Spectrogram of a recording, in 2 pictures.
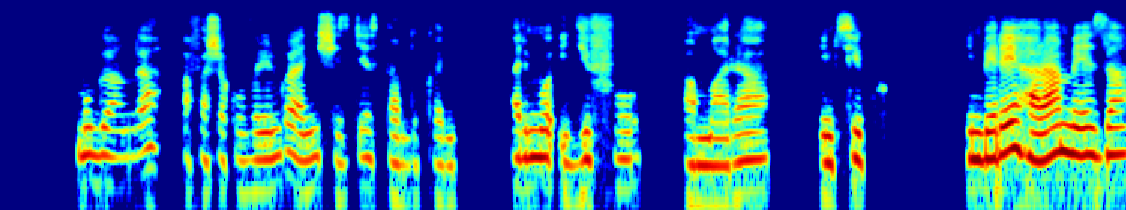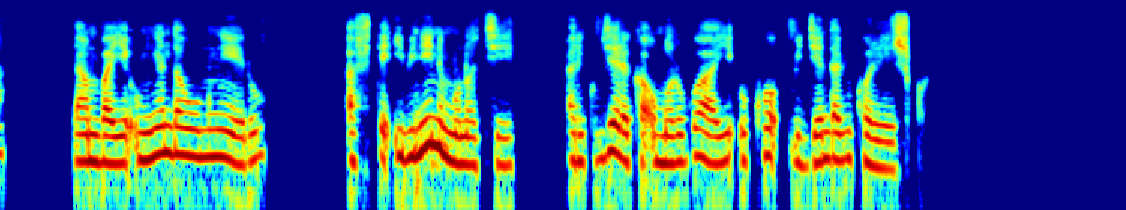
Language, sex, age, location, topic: Kinyarwanda, female, 18-24, Kigali, health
